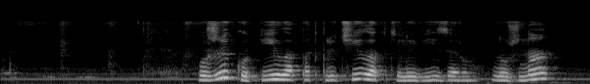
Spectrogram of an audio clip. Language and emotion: Russian, neutral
